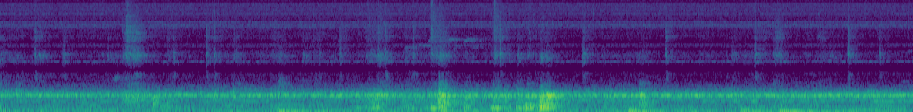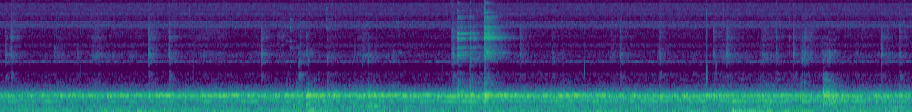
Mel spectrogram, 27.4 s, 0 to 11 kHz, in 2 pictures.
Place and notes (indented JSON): {
  "title": "from/behind window, Mladinska, Maribor, Slovenia - teapot, citric acid, water, jesvah with coffee on electric panel",
  "date": "2015-05-10 10:07:00",
  "latitude": "46.56",
  "longitude": "15.65",
  "altitude": "285",
  "timezone": "Europe/Ljubljana"
}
